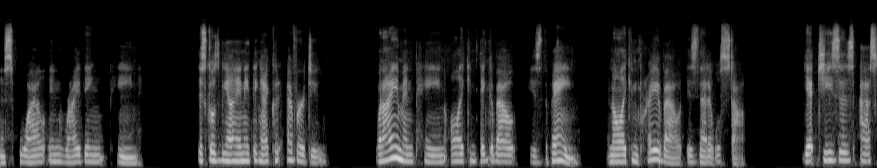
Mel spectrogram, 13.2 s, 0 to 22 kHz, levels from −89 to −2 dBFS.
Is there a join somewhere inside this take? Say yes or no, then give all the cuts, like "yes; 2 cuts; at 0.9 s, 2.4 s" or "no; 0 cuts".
no; 0 cuts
